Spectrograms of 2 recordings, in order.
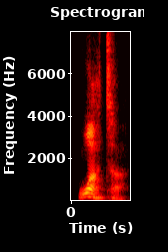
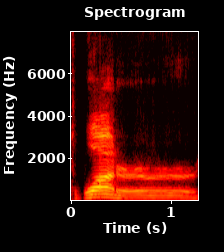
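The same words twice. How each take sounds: First: It has a British accent with a plain T. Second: It has an American accent with a strong R. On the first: "They use the plain T sound" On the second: "a very throatic R sound"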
